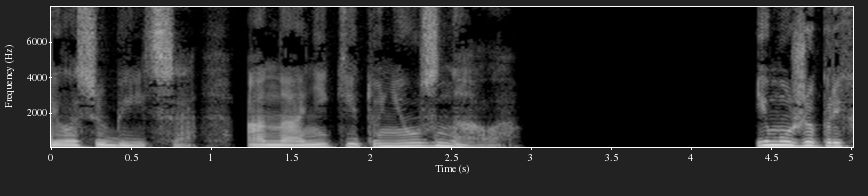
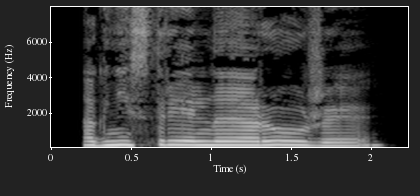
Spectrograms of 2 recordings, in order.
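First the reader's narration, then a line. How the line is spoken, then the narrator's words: Disappointed drawl. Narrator (Russian): разочарованно протянула Шахиня, увидев пистолет в его руке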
